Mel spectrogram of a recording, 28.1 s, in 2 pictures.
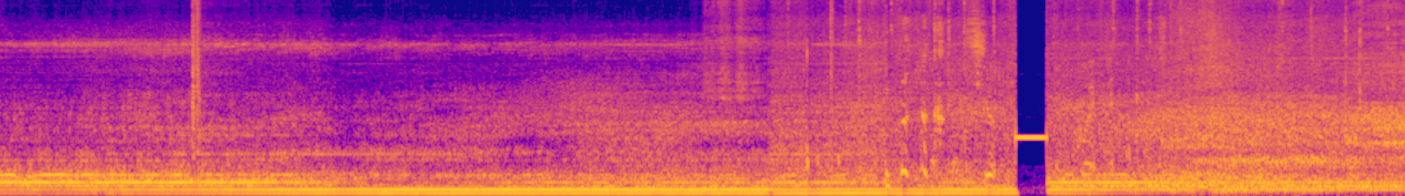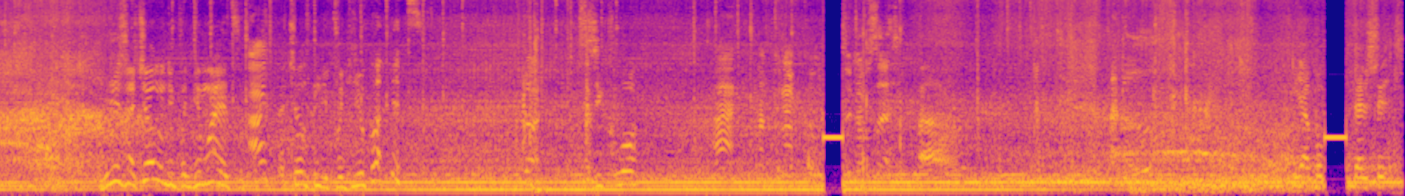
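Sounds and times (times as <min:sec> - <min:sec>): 
diesel car engine idling after starting: 0:00.0 - 0:28.0
laughter: 0:08.5 - 0:10.2, 0:17.1 - 0:18.3
speech: 0:15.6 - 0:18.7, 0:19.4 - 0:22.3, 0:23.3 - 0:23.8, 0:27.1 - 0:28.0
short beep: 0:22.3 - 0:22.6.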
